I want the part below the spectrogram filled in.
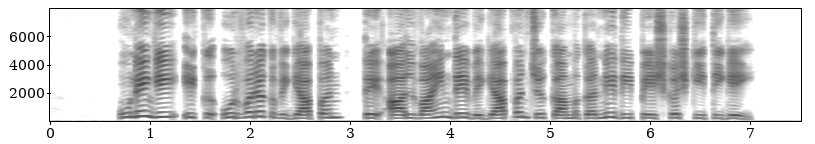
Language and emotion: Dogri, neutral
